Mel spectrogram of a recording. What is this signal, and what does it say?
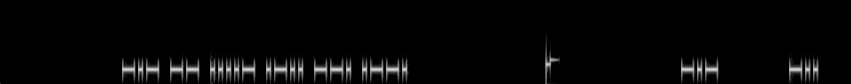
Morse code, heard as a keyed tone, about 30 wpm, spaced as for 23 wpm, 700 Hz. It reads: KM4LGP KD
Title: USA Call Signs - 6 Characters - 6x Character Spacing - 30wpm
